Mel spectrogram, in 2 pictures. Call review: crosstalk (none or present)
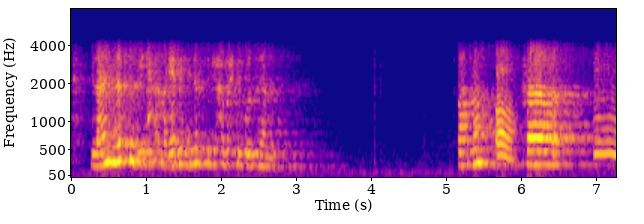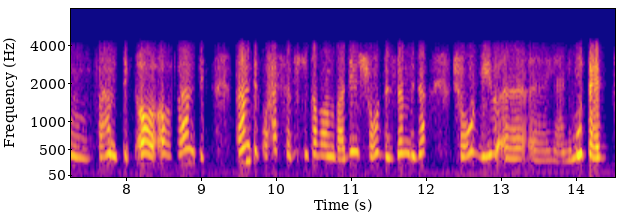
none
